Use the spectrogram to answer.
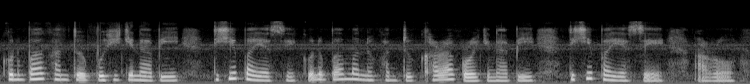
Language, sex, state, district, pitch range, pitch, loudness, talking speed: Nagamese, female, Nagaland, Dimapur, 165-220 Hz, 180 Hz, -18 LUFS, 170 wpm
